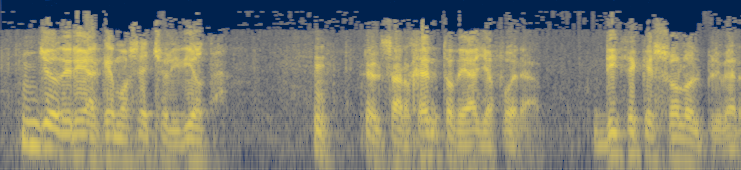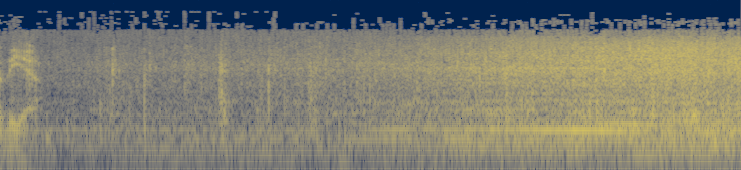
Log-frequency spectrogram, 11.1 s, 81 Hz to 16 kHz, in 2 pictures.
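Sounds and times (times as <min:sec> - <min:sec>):
two car engines rumbling: 0:00.0 - 0:11.1
speech: 0:00.2 - 0:06.0.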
